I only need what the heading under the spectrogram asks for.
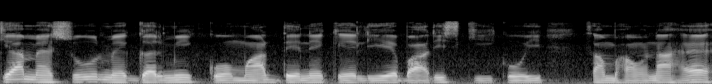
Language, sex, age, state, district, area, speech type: Hindi, male, 18-30, Uttar Pradesh, Sonbhadra, rural, read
